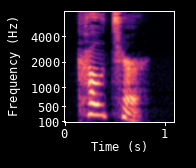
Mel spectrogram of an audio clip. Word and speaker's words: culture: A gente escreve culture, mas a gente pronuncia culture. Repete aí. Culture. Culture. Isso aí. A primeira sílaba tem o U com o som mais aberto. E a segunda sílaba dessa palavra também é interessante, porque apesar de escrevermos ture, pronunciamos "ture".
